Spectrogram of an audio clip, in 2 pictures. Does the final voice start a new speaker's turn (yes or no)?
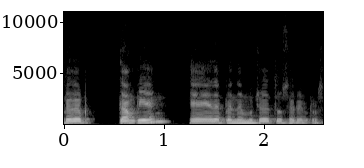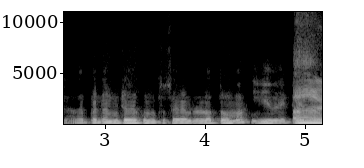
yes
